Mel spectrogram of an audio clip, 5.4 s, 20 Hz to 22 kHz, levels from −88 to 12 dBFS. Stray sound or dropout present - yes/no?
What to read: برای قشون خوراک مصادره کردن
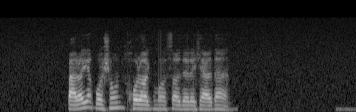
no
